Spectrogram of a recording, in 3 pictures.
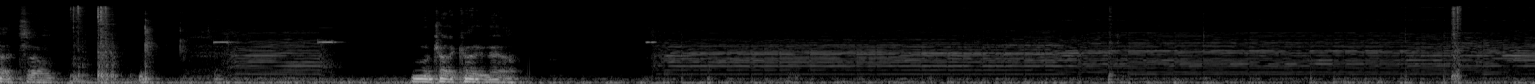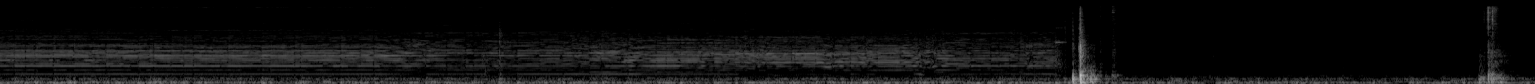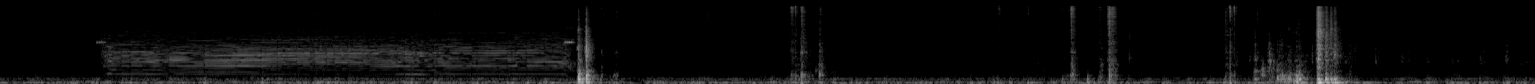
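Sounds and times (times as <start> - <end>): electric beard clippers humming: 2.2 - 3.4, 6.5 - 26.1, 31.7 - 36.5.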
